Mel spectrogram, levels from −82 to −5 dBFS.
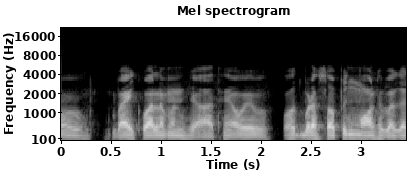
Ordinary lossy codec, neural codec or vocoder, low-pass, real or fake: none; none; 5.4 kHz; real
